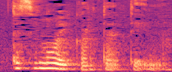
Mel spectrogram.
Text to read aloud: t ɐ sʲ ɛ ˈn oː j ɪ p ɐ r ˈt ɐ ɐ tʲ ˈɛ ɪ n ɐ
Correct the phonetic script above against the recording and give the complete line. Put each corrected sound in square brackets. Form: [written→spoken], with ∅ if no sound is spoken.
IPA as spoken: t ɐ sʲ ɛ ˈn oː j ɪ [p→k] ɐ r ˈt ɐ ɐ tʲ ˈɛ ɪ n ɐ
